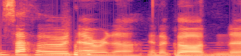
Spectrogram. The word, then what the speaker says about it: Sappho: but I'm pretty sure it's Sappho and Erinna.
